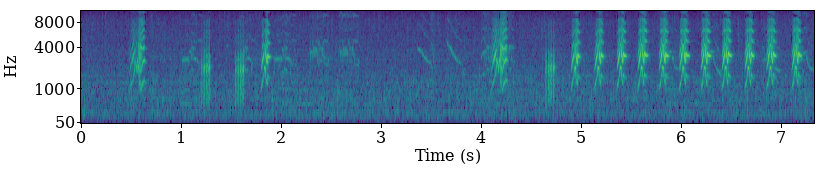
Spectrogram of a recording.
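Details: Common myna, male and female: scattered harsh broadband squawks and a few gliding whistles, then a rapid even series of about twelve sharp clicking notes repeated roughly every fifth of a second.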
